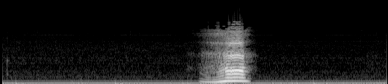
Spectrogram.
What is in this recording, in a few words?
"Haa", arabic; arabic-malayalam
